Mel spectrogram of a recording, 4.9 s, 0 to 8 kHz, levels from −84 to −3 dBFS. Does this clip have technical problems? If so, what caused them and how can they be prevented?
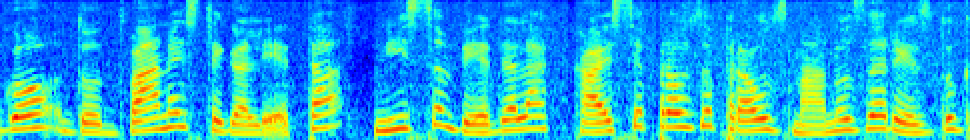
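Yes. From 1.74 to 1.88 s, the room background is replaced by steady, featureless comfort noise, about 2 dB quieter. This is likely discontinuous transmission during a speech pause. Disabling DTX on the sender prevents it.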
